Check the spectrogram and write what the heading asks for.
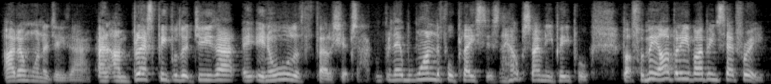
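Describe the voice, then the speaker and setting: A man's voice: high-pitched, big pitch swings, quick pace, fairly bright tone. A middle-aged man from England giving a candid personal testimony at a men's conference, with self-deprecating humor. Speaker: conference speaker.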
